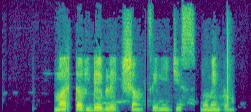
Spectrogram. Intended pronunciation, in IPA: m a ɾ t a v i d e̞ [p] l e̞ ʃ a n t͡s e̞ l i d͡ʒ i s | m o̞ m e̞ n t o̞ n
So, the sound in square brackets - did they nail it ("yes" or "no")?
no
